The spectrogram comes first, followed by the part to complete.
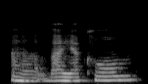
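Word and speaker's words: וַיָּקָם: Vayakom melech hadarash al Mitzrayim asher lo yada et Yosef. Perfect reading. Just put a little bit more emphasis on the fact that the stress is on vayakom. Vayakom.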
